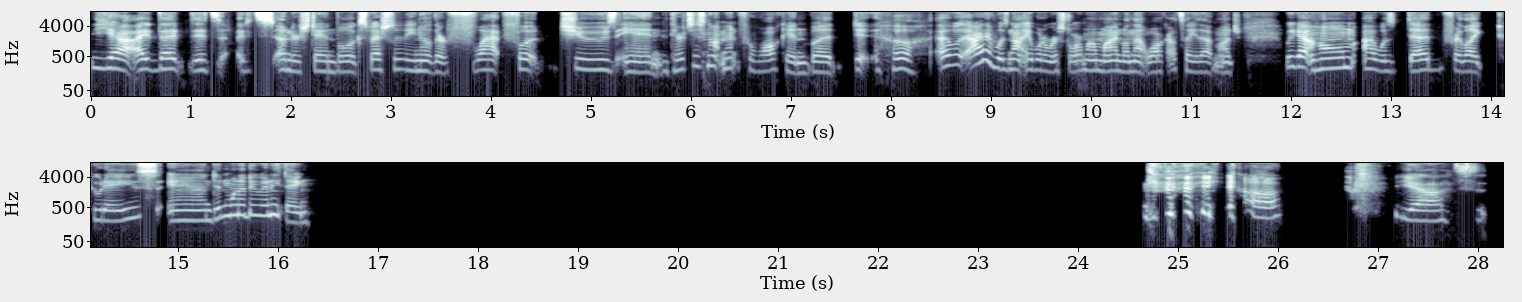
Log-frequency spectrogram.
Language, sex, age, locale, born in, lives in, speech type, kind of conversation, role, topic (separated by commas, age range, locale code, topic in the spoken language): English, female, 20-24, en-US, United States, United States, conversation, unstructured, none, Which outdoor places restore your mind, and how can we enjoy them or learn from them together?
